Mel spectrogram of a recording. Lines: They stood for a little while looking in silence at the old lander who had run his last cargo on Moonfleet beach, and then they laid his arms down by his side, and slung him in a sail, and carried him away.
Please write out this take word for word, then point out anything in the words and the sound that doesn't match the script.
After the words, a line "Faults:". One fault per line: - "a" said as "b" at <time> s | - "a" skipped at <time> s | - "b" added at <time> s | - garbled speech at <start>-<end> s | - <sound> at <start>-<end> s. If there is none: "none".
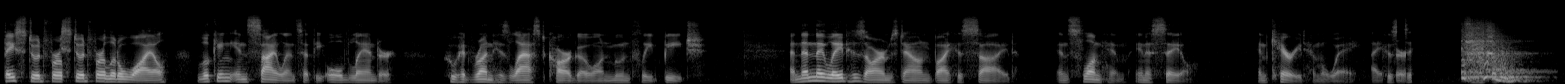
They stood for stood for a little while looking in silence at the old lander who had run his last cargo on Moonfleet beach, and then they laid his arms down by his side, and slung him in a sail, and carried him away. [garbled]
Faults:
- "stood for" added at 0.6 s
- garbled speech at 13.7-14.1 s
- cough at 14.6-15.6 s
